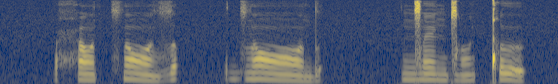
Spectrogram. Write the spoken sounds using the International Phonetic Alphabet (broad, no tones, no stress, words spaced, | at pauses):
ħɔ̃t͡sɔ̃z | d͡zɔ̃ːd | ŋ͡ǀɛ̃ɡ͡ǀɔ̃ǃʊ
